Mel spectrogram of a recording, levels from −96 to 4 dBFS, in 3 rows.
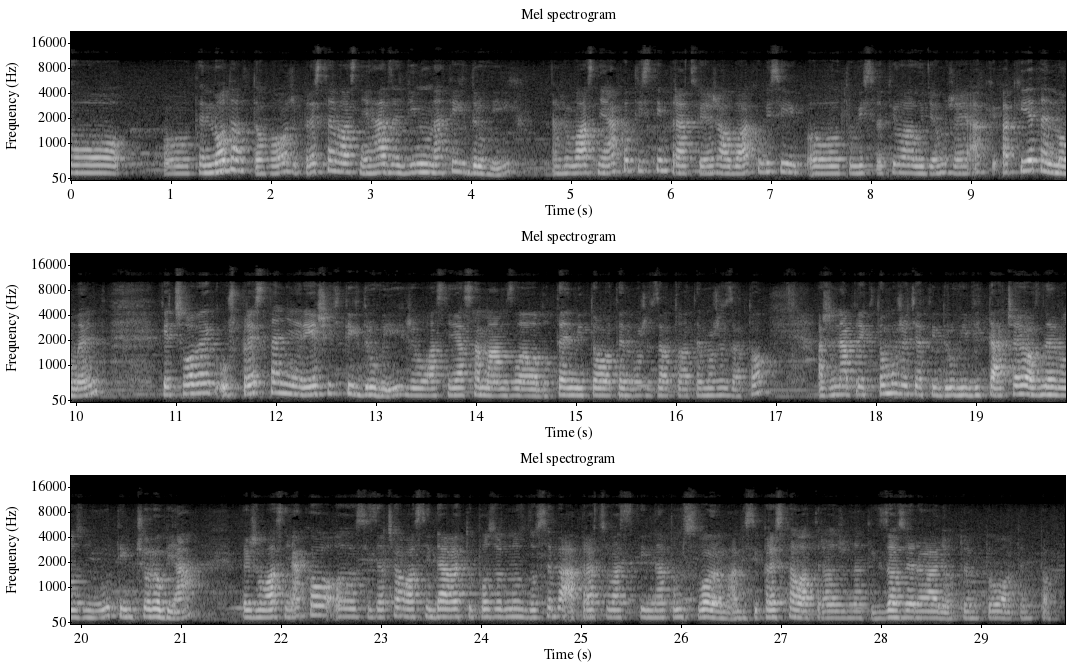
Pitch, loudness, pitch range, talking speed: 200 Hz, -28 LUFS, 190-215 Hz, 215 wpm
